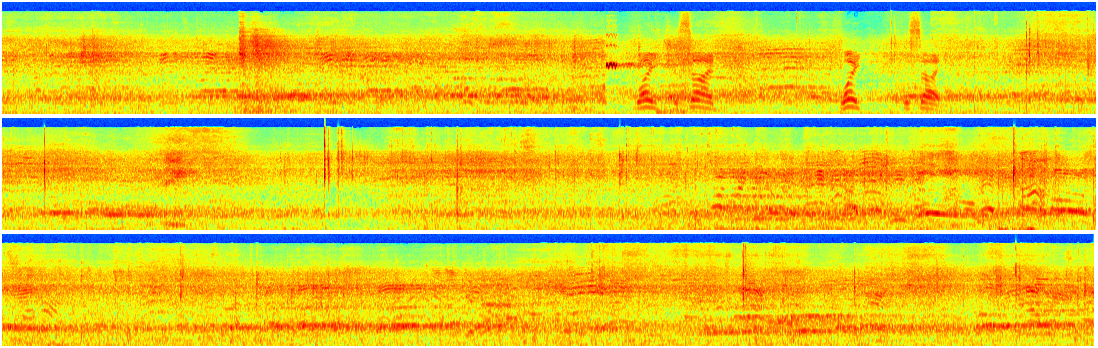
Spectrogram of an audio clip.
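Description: Youth ice hockey game in play: sticks and puck clacking on the ice and boards, with shouting voices echoing around the rink.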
